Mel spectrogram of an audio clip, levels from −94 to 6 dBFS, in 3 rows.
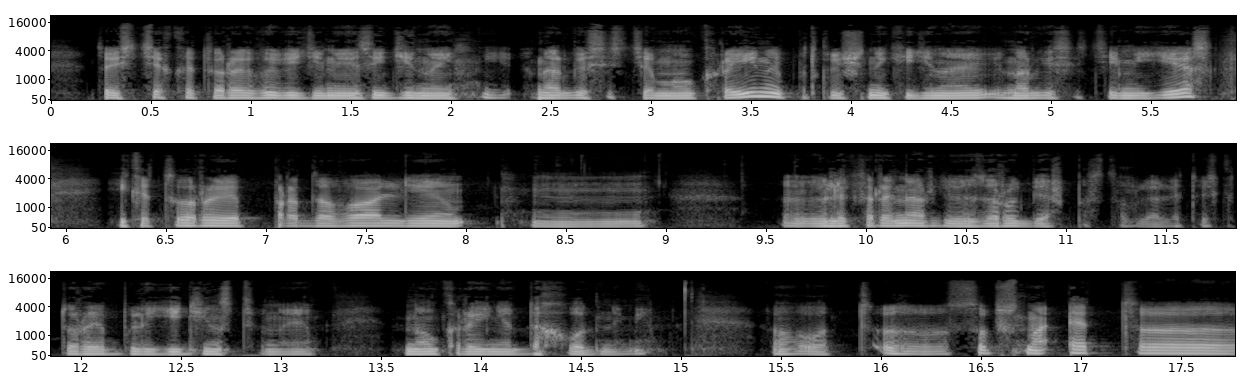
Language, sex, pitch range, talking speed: Russian, male, 115-140 Hz, 110 wpm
